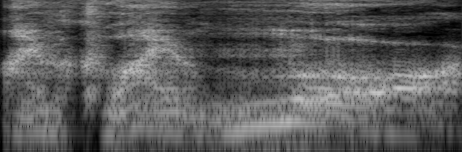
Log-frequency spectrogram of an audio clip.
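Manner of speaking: rasping creature scream. Narrator voices the thing behind the party: terrible guttural screaming voice. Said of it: "this terrible guttural voice screaming into your head".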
